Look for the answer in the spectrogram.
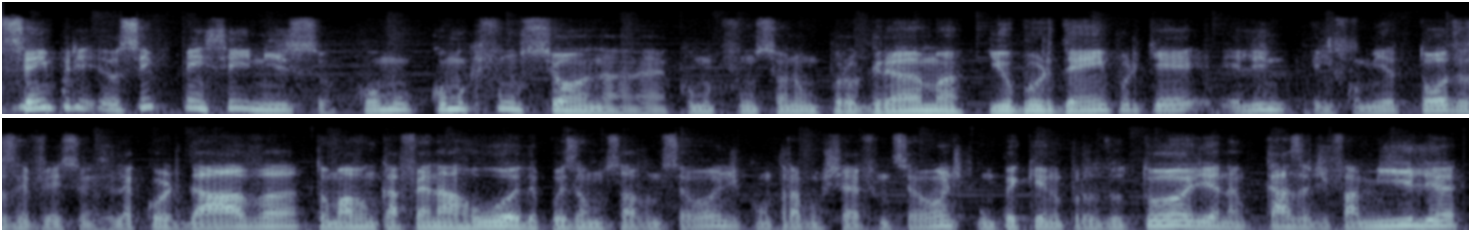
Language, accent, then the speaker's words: Portuguese; São Paulo, Brazil; Eu sou de Ribeirão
